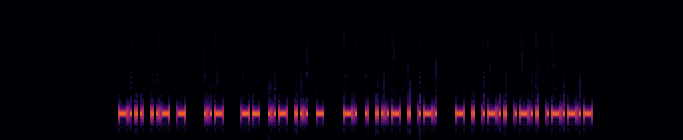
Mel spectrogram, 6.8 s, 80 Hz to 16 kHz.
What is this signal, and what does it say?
Morse code, heard as a keyed tone, about 46 wpm, 700 Hz. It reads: BUT U MUST NEVER TELL.
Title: Sentences from Top 300 Words and Abbreviations 45wpm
